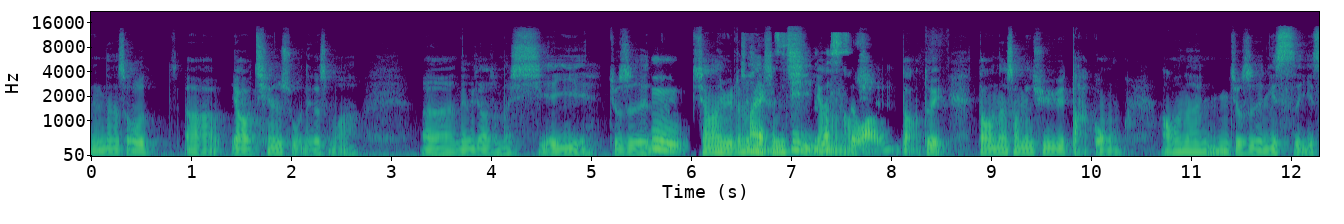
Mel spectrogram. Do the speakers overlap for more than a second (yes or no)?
yes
